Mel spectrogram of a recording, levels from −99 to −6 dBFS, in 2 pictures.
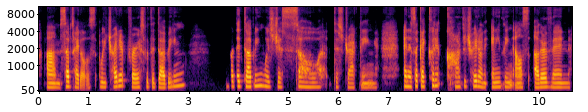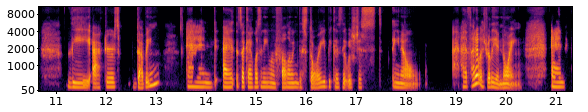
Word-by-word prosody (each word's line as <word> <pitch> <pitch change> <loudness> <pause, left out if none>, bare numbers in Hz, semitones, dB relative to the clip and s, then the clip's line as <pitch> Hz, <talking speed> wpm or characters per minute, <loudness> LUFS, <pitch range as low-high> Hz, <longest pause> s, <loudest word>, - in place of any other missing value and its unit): um, 165 -1 +6
subtitles. 190 -2 +2
We 175 -1 -1
tried 190 +4 +3
it 220 0 0
first 170 0 +1
with - - -5
the 170 - -2
dubbing, 175 +9 +1 0.9
but 205 - -1
the 205 - +4
dubbing 205 +3 +4
was 200 -2 -2
just 180 -2 -2
so 175 0 -1 0.3
distracting. 160 - -3 0.5
And 200 -1 +6
it's 190 - +2
like 210 -1 +3
I 195 - +7
couldn't 230 +7 0
concentrate 200 +2 +1
on 170 -4 0
anything 180 - -2
else 85 0 +2
other 175 +2 +6
than 165 -1 -2 0.6
the 175 -3 0
actors 180 0 +2 0.3
dubbing, 220 - +2 0.6
and, 180 -3 -1
eh 175 0 +5
it's - - -3
like 180 -1 +3
I 170 - +2
wasn't 180 +1 -3
even 170 -2 -4
following 170 +1 -1
the - - -9
story 180 +4 -1
because 175 -3 -7
it - - -2
was - - -3
just, 165 -1 -4 0.2
you 170 -2 -2
know, 160 - 0 0.9
I - - 0
I - - +1
thought - - +3
it 320 - +10
was 195 - -1
really 175 -3 +2
annoying, 145 0 0 0.6
and 180 -2 +2
175 Hz, 150 wpm, -25 LUFS, 165-190 Hz, 0.9 s, it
